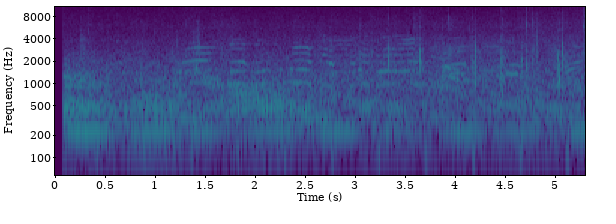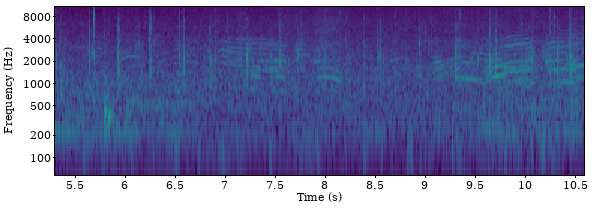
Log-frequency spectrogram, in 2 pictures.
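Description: Outdoor stadium ambience: faint distant voices carrying across the ground, with scattered light clicks.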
